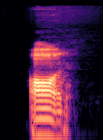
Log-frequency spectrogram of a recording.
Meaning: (adjective) other, different; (adverb) more; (conjunction) and
- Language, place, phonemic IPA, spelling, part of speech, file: Hindi, Delhi, /ɔːɾ/, और, adjective / adverb / conjunction, LL-Q1568 (hin)-और.wav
